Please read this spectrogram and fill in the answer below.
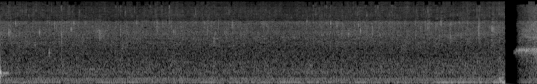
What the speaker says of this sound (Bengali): এবার আমি কেটে রাখা আলুটা তেলের মধ্যে দিয়ে ভালোভাবে ভেজে নেব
